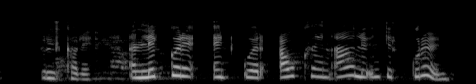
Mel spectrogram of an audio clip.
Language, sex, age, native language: Icelandic, male, 11, Icelandic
